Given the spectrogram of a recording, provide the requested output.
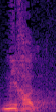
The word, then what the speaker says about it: Michal: Michal. Voilà, c'est la prononciation hébraïque.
